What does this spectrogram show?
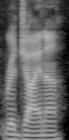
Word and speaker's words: Regina: It's pronounced Regina, like vagina.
